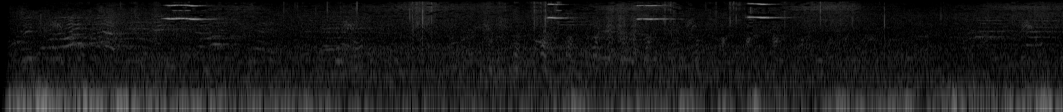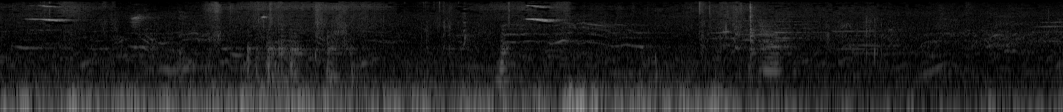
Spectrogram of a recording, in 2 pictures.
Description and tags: Moving some parts of a jungle gym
